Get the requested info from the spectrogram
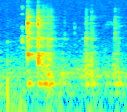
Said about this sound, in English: I think I'm going to stop jangling my tablespoon in my glass jar, if that's okay with you. I don't know if you've had enough of that sound yet.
